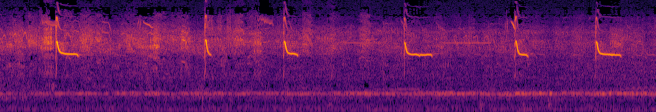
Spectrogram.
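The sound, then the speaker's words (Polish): A common redshank repeats its clear, melodious, flute-like two-note contact call about six times at irregular intervals, each a sharp, accented first syllable sliding into a sustained whistle, over a steady low background hum. “Jest on melodyjny, dwusylabowy, z wyraźnym akcentem na pierwszą sylabę.”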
